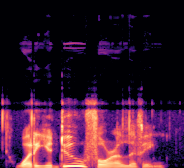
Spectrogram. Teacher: do doesn't change because it's stressed you keep the real vowel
